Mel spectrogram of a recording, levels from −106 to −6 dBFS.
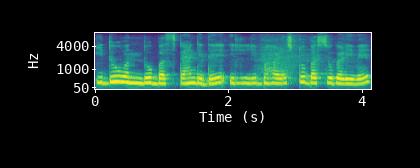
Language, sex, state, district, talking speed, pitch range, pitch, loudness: Kannada, female, Karnataka, Bidar, 115 wpm, 225-240 Hz, 230 Hz, -13 LUFS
